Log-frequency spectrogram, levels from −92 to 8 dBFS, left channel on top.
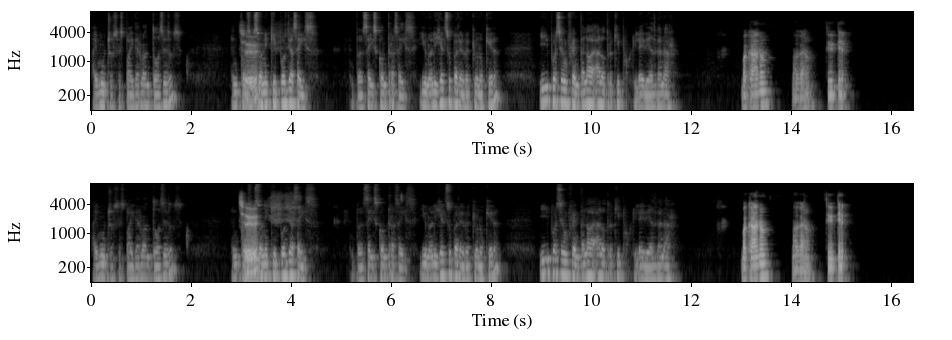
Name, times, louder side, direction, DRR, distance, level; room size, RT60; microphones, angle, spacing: voice 1, 0.0-1.8 2.8-4.5 5.2-8.2 9.0-11.7, left 2 dB, 70° left, 0.6 m, -36 dB
voice 2, 3.0-3.4 13.0-13.6 14.0-14.4 14.7-15.0, right 5 dB, 80° right, 0.5 m, -29 dB
5.3 x 2.5 x 4.0 m
head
